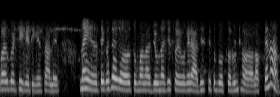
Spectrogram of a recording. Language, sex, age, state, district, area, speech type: Marathi, female, 60+, Maharashtra, Yavatmal, rural, conversation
